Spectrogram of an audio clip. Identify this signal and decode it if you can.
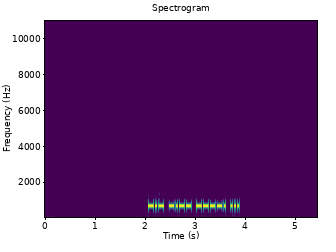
Morse code, heard as a keyed tone, about 34 wpm, 700 Hz. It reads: KY9S
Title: USA Call Signs - 4 Characters - Repeated 2x - 35wpm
